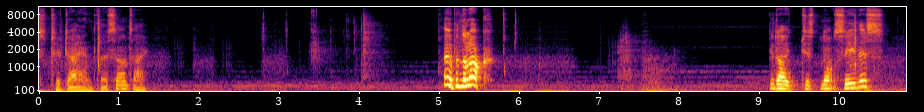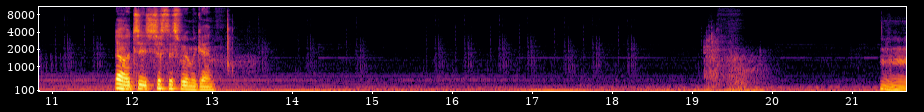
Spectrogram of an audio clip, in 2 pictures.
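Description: A man speaks into a close microphone in short bursts, with animation.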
